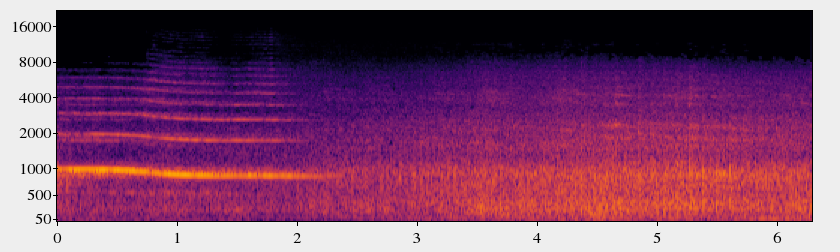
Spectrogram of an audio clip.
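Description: Electric locomotive's horn held in one long blast, its pitch dropping about a second in as the locomotive passes, then fading. The horn gives way to the rising rush and rattle of a passenger train's coaches going by at speed.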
